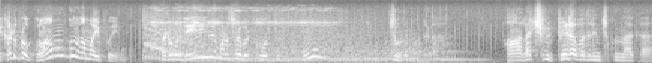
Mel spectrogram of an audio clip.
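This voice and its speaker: Brief: leering comic rake, lively swooping voice, old muffled film soundtrack with music. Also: male voice, high voice, slight background noise. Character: leering womanizing young male rake, sly and mocking. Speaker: lecherous comic villain in a film.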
